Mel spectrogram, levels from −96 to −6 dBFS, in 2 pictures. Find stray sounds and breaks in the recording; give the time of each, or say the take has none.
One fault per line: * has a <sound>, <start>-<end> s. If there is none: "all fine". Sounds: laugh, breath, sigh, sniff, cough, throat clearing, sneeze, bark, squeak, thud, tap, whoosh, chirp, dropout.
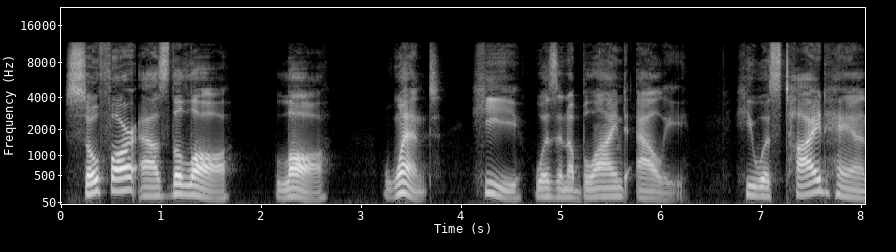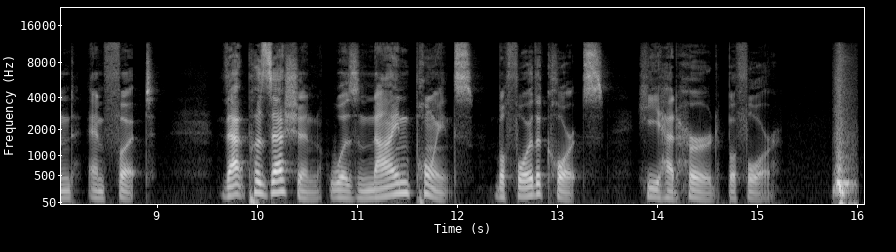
* has a whoosh, 15.7-16.0 s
